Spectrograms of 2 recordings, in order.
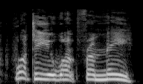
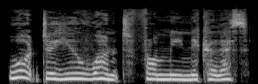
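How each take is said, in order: First: Louder, higher, stress on what; pointed echo. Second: Put-on higher, louder, refined English accent; true cultured accent. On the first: Nicholas turns her question back on her, sharp and pointed. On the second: Marianne confronts Nicholas in her cultured English accent. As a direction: drop the brogue into cultured English. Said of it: "she'd spoken in her true accent at last". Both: A narrator's reading.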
